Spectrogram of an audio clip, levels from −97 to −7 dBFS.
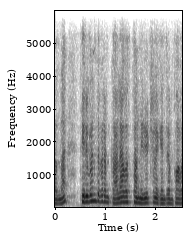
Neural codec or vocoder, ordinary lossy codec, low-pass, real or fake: none; Opus, 16 kbps; 5.4 kHz; real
